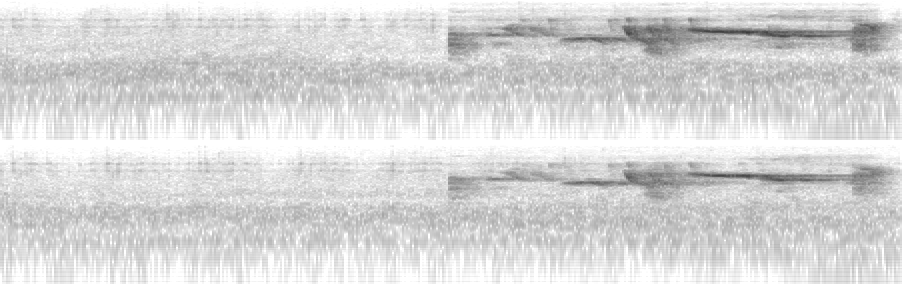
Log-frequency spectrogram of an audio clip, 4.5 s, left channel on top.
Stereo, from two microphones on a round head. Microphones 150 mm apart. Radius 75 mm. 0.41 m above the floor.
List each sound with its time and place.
2.2 s a bird: 35° left (ahead or behind), 1.5 m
